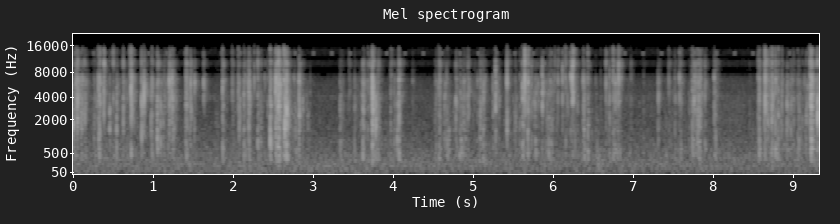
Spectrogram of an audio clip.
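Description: Fingernails tap on the clear cellophane wrapper of a small black fabric pouch lying on a cushion. Bright, crisp crinkles and ticks come in quick irregular bursts with short quiet gaps between them, and each one dies away almost at once.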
